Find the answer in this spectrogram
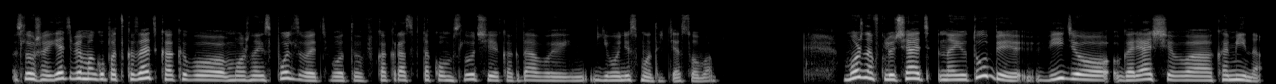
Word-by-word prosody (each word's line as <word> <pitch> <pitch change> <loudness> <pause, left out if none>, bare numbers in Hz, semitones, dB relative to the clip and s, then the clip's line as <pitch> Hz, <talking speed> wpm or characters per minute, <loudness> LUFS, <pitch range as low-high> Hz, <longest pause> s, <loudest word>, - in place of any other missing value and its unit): Слушай, 225 -6 +2
я 260 +4 +6
тебе 275 0 +2
могу 245 -2 +3
подсказать, 240 +5 +2
как 220 0 -2
его 205 -3 +1
можно 200 +1 -2
использовать, 205 - -1
вот, 180 -2 -5
ф 170 -3 -8
как 195 -2 -7
раз 200 -3 -3
в - - -32
таком 200 -2 -4
случае, 200 0 -2
когда 185 +2 -6
вы 175 -1 -4
н 175 +1 -7
его 190 -3 -3
не 195 +2 0
смотрите 165 -6 -6
особо. 160 +2 -8 1.3
Можно 295 +4 +5
включать 230 +3 +3
на 215 +1 +1
"Ютубе" 220 - +2
в - - -11
видео 225 -1 +3
горящего 195 -2 -1
камина. 210 -7 +1
205 Hz, 145 wpm, -23 LUFS, 185-230 Hz, 1.3 s, я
